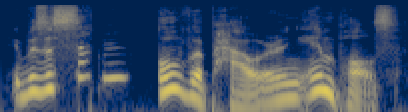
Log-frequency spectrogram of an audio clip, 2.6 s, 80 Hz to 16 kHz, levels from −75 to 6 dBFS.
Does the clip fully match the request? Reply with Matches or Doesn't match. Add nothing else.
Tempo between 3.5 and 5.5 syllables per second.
Doesn't match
